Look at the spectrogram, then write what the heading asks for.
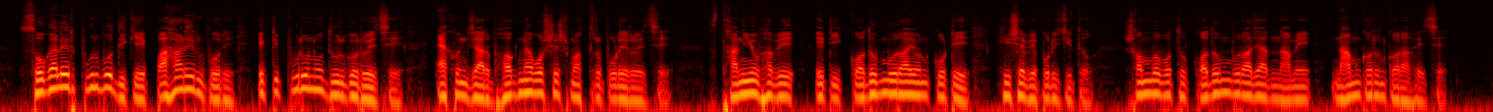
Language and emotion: Bengali, neutral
